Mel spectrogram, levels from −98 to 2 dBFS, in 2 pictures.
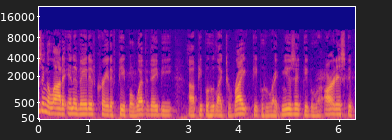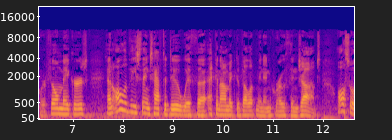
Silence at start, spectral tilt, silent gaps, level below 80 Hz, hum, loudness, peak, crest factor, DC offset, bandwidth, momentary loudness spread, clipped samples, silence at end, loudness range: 0 s; -6.5 dB/octave; none; -50 dBFS; none; -25 LUFS; -8 dBFS; 18 dB; under 0.1%; 10.5 kHz; 9 LU; under 0.1%; 0 s; 2 LU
